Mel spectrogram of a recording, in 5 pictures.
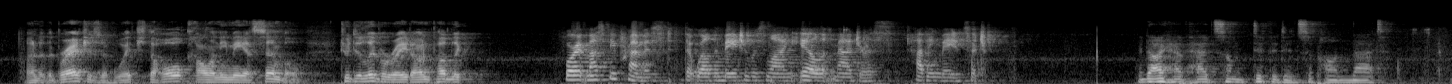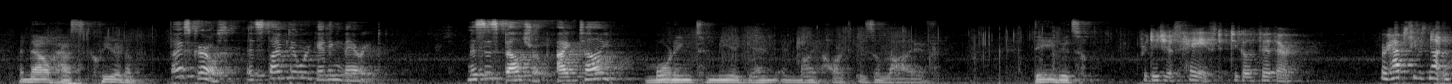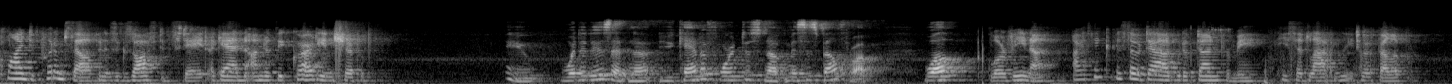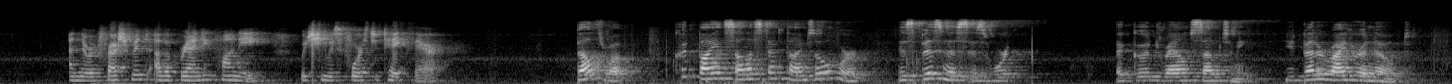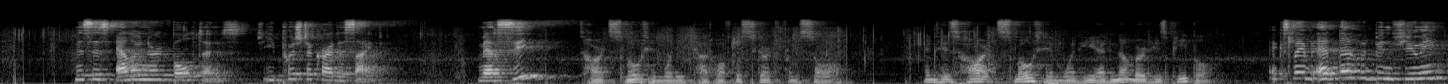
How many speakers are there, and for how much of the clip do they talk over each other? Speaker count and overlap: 4, no overlap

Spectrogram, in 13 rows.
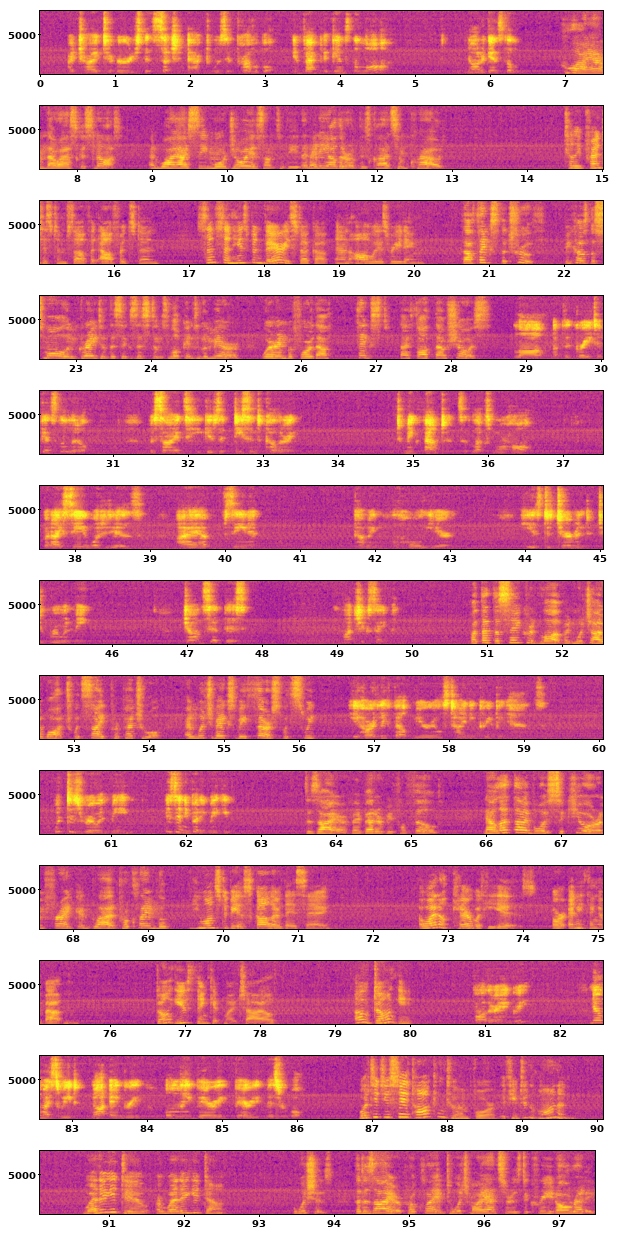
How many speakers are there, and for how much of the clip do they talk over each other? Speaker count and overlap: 3, no overlap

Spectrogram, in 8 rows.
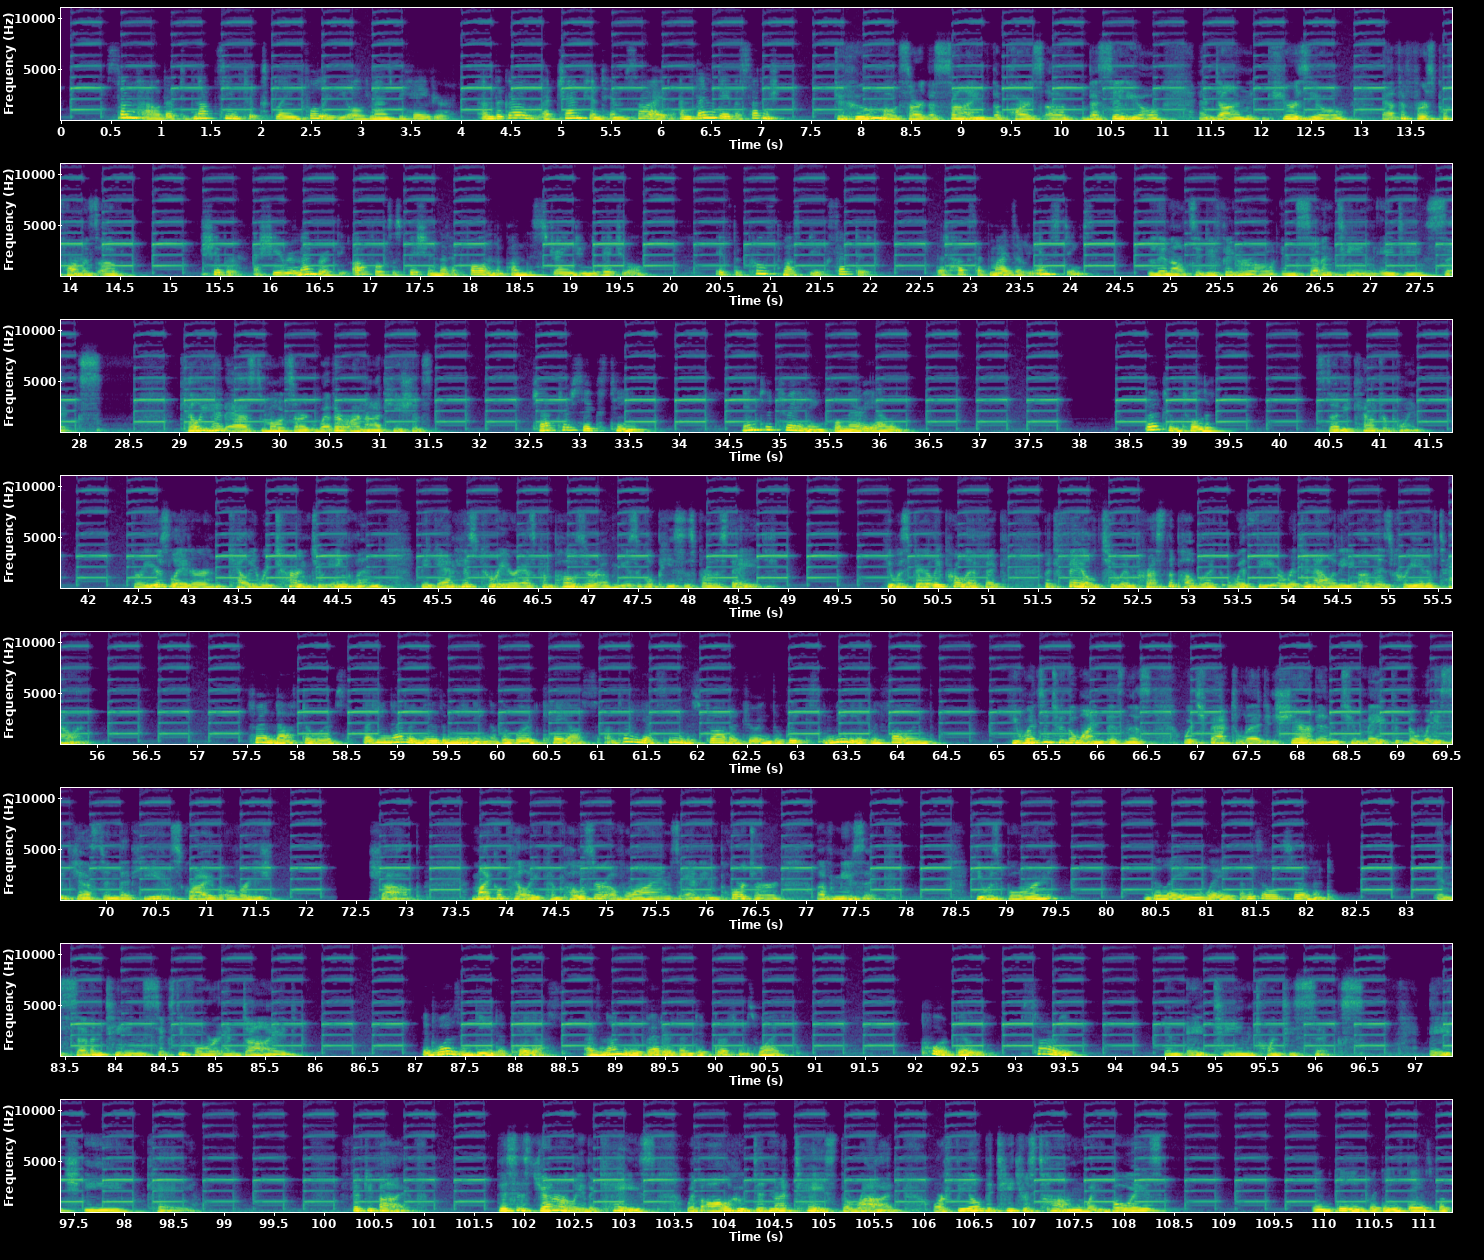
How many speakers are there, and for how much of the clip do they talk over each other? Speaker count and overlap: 2, no overlap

